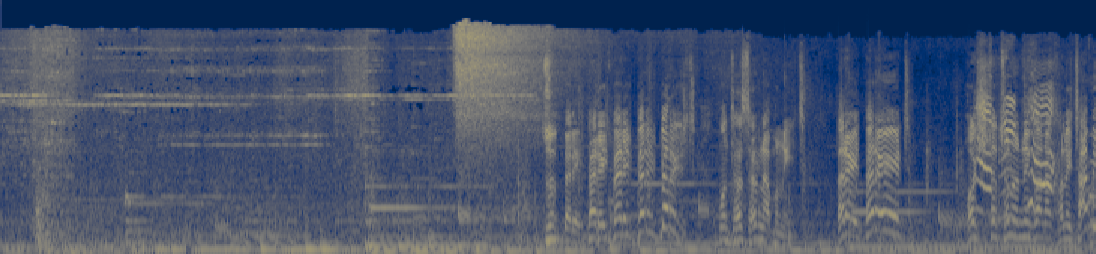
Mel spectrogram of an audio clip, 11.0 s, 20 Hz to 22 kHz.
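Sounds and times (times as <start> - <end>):
train wheel squeal: 0.0 - 5.5
train rumbling: 0.0 - 6.0
speech: 5.5 - 10.9.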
